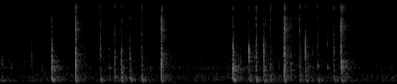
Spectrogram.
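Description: Someone types on a computer keyboard: quiet, quick keystrokes come in two runs of many clicks, separated by a short pause.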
